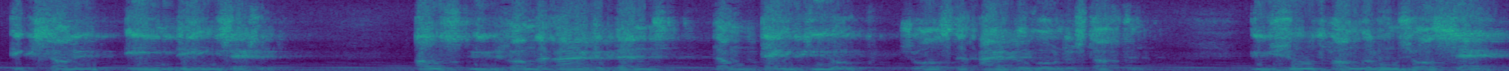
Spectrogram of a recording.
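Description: A man acts a programmed guardian machine in a science fiction radio play. The voice is formal and mid-pitched, set in an echoing space with music underneath. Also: takes it slowly, close to an everyday voice. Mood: impassive. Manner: formal, impassive, matter-of-fact. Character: programmed robot guardian of an imperial library. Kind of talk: radio drama acting. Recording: echoey radio drama with music bed.

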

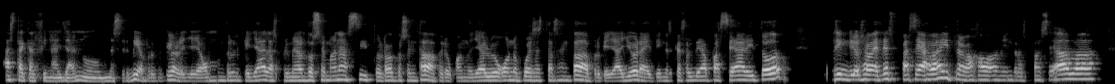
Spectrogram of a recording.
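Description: A woman's voice: medium pitch, fairly even intonation, very fast, darkish tone. A woman sexologist, reflecting candidly in a casual interview and rambling through many asides.

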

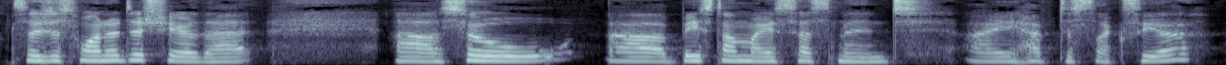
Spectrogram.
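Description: A woman talks as a podcast guest in a mid-pitched voice. She is candid and conversational, picking her way through thoughts with a hesitant, self-deprecating manner. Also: steady tone, measured pace, darkish tone, no room sound, studio quality. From Taiwan.

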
